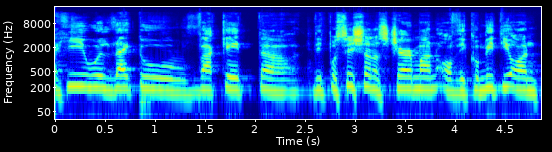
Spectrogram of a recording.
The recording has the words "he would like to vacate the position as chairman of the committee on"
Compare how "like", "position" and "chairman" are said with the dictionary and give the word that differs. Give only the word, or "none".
position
